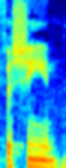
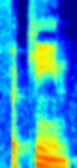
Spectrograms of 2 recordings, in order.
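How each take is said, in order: First: The middle consonant is a soft sh sound. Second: The middle consonant is a hard k sound. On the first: This is the Americanized form of the name. "people used to pronounce the name Fashin" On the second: This is the original Italian form of the name. "the actual Italian pronunciation is Fachin"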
